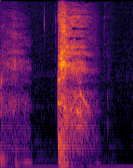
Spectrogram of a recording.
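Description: A single sharp, fairly loud cough, preceded by a soft breathy murmur and followed by quiet.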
